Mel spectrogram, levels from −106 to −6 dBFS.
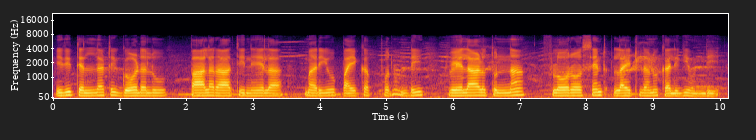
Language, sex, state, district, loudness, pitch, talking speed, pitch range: Telugu, male, Telangana, Hyderabad, -16 LUFS, 130 Hz, 75 wpm, 125-140 Hz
